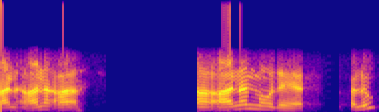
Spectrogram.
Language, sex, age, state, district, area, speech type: Sanskrit, male, 45-60, Karnataka, Bangalore Urban, urban, conversation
